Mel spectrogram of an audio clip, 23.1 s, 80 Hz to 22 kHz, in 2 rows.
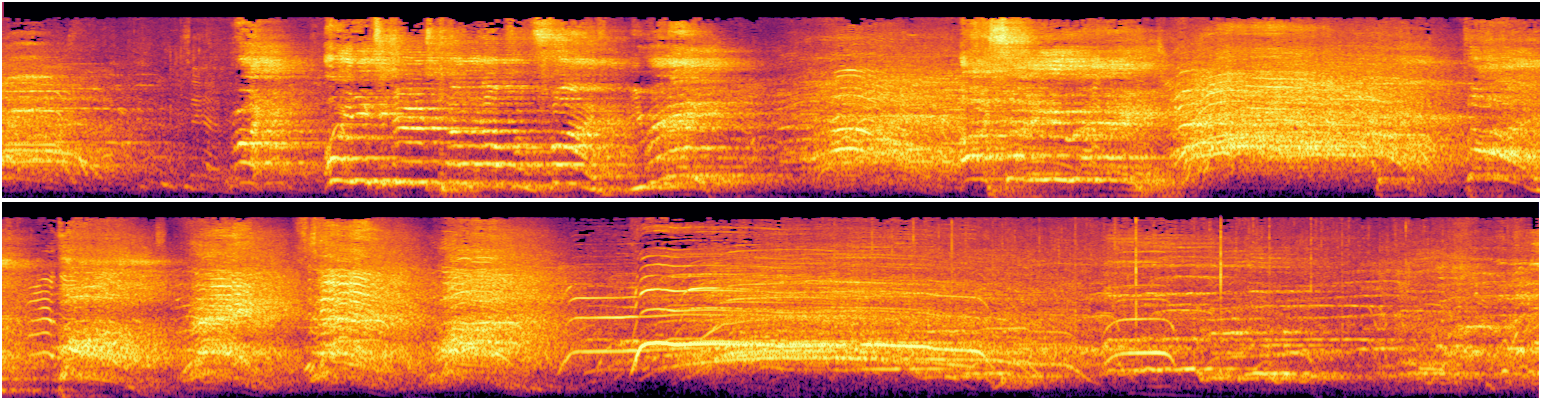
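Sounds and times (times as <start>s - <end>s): audience screaming and cheering: 0.0s - 3.6s, 4.8s - 23.0s.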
